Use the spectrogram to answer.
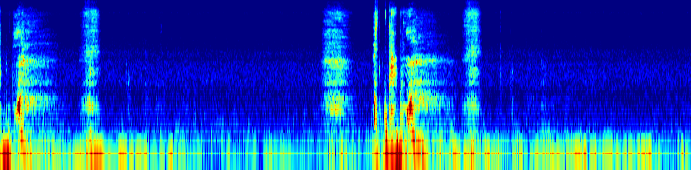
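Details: Sneezing fit while driving, bad enough that the driver had to pull over to avoid crashing: about six sharp sneezes in quick succession with gasping breaths between them, over low road noise.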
